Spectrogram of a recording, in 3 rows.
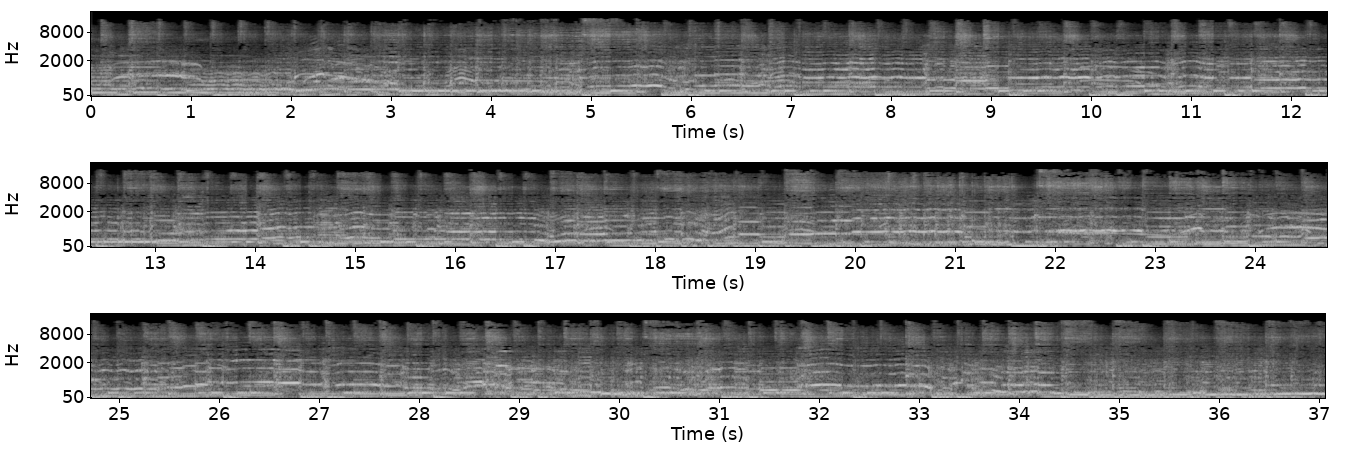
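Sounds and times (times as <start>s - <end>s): bass line: 0.0s - 37.0s
drums: 0.0s - 37.0s
lead guitar melody: 0.0s - 37.0s
live rock band playing: 0.0s - 37.0s.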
